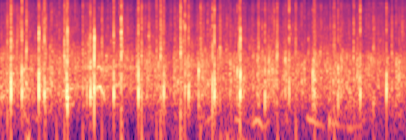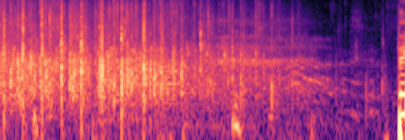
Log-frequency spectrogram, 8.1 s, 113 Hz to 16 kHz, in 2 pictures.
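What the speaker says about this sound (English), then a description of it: "Give them a round of applause." Dense, steady applause from a conference audience thanking a panel at the Nordic Female Investor Meetup 2021, rising quickly and holding for several seconds before thinning and fading out near the end.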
